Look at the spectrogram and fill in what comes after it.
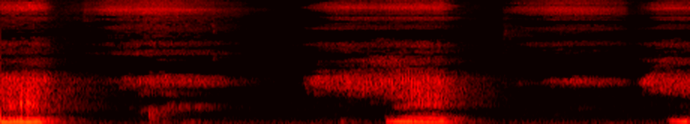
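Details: Older adult (grandmother) snoring in sleep: low rattling snores on breathing in, separated by quiet pauses.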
